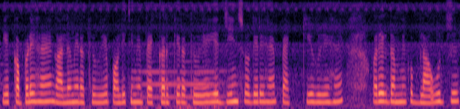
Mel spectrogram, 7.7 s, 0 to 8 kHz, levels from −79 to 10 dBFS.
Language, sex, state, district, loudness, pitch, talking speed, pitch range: Hindi, female, Maharashtra, Gondia, -20 LUFS, 215 Hz, 210 wpm, 205-220 Hz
